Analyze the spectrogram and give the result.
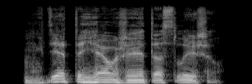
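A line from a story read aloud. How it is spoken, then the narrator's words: Snide retort. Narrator (Russian): ехидно отозвался Святой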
